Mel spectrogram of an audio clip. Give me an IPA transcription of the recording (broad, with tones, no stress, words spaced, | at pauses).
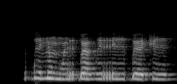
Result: ɓi˦nĩ˦ ɡʷĩ˨r ɓɛ˦vi˦riː˦ ɓeː˦t͡ʃi˦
